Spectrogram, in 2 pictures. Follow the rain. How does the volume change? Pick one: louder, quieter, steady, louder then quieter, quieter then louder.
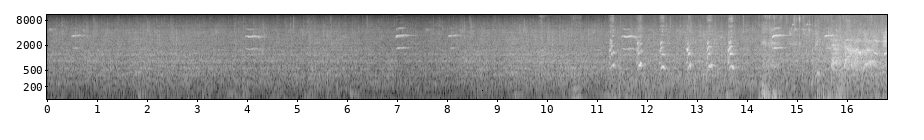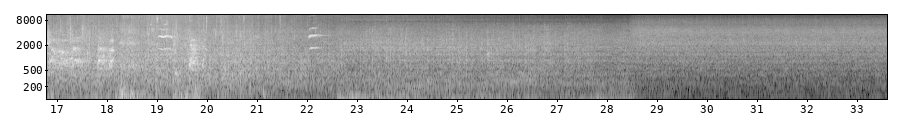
louder then quieter.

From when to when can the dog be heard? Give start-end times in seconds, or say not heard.
9.8-20.1.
